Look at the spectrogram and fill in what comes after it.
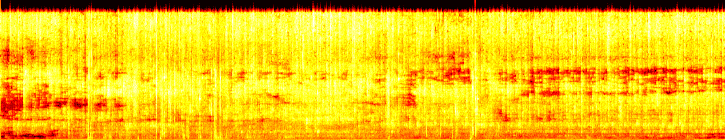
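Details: Sharp automatic washing machine, repaired after no wash and no spin: steady low pump hum under a strong, even gush of water with no grinding or rattle; normal drain.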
